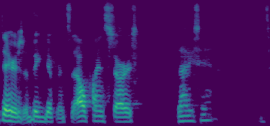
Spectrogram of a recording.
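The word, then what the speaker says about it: Alpinestars: I think that there's a big difference the Alpine stars that you see it that's how you say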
